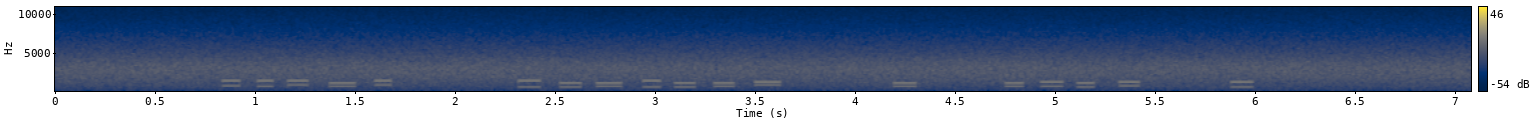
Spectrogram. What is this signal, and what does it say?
DTMF, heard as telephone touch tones, dialled by hand, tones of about 100 ms, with phone line noise. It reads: 96#4# 3143140 4 4518 2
